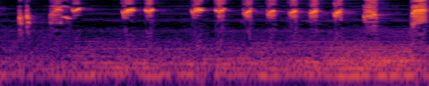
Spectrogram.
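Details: Long-tailed shrike singing to provoke other birds: a short scratchy phrase followed by a run of thin, high, clipped notes repeated at a brisk regular pace.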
